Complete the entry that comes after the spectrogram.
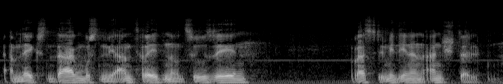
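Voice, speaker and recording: A very low, husky male voice playing a bitter old soldier in a radio crime play. He is curt and evasive, with a cynical, sardonic edge. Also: lively intonation, moderate pace, full character voice. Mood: grim, bitter. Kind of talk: German radio crime drama acting.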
